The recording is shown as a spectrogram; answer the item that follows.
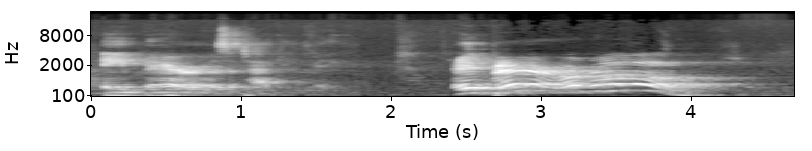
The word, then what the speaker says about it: Hebert: last name is pronounced a bear like a bear is attacking me a bear oh no h is silent E's like an A T is silent blame the French I don't know if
